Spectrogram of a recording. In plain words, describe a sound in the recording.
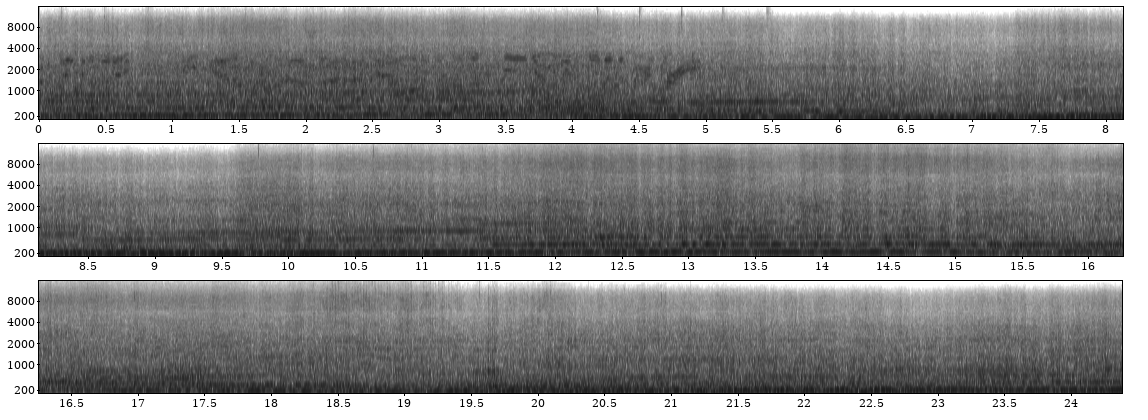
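Many race car engines roar loudly and rise and fall as the cars circle the track.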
